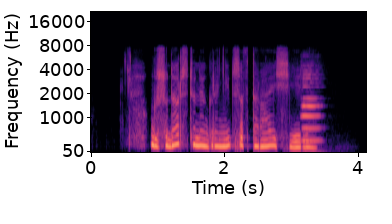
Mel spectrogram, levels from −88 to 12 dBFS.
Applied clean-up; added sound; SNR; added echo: neural mask model RNNoise.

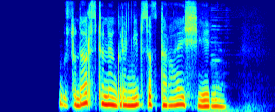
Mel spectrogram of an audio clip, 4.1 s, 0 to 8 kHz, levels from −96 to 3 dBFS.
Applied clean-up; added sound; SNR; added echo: neural mask model DeepFilterNet 3.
